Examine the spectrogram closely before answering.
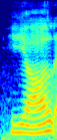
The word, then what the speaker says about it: y'all: Y'all es una contracción entre las palabras you y all. Se pronuncia como y'all, y'all, y'all.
